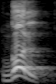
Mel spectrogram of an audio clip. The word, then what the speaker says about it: গোল: আপনি কিন্তু লয়ে যে অটা আছে সেই অটা আপনি উচ্চারণ করেননি, তাই এটা কি হবে, গোল। লয়ে হসন্ত হবে।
